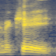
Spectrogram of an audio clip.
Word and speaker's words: McKee: Tell us about your alter ego, Alexander, and I think it says McKean. Might have pronounced it wrong. Yeah, McKee.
